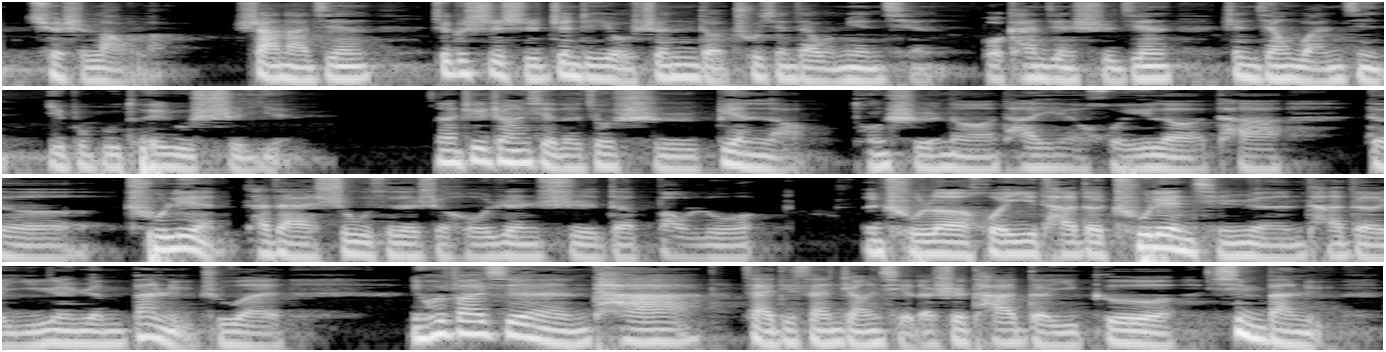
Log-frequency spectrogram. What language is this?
Chinese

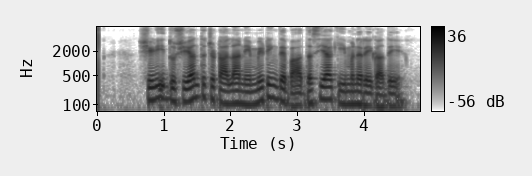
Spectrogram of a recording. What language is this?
Punjabi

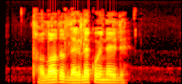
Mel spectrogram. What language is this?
Uyghur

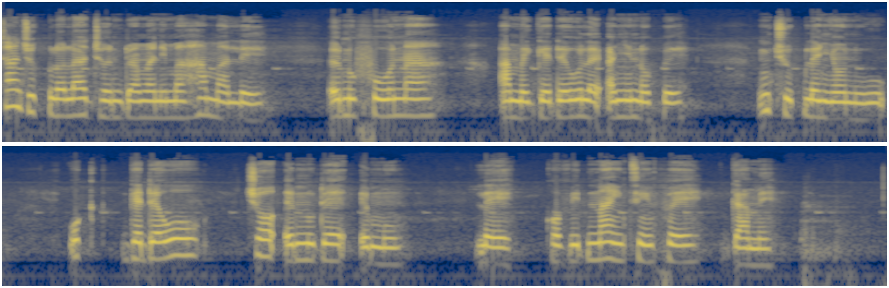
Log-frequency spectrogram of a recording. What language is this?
Ewe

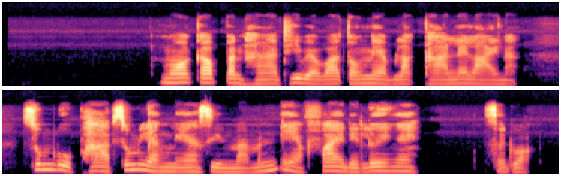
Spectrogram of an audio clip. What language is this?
Thai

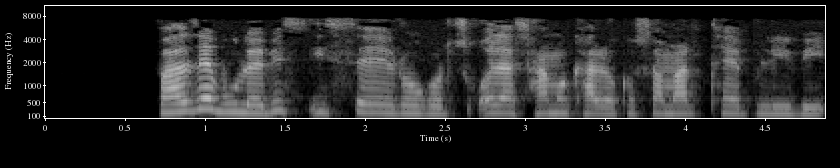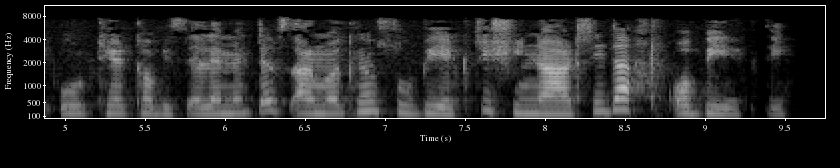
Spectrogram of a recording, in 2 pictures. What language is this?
Georgian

